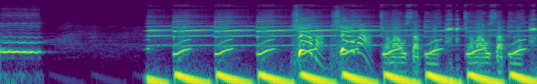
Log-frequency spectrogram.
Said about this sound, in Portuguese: Chama esse sapo, vai!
